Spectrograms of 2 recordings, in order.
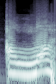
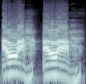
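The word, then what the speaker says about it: الله: Kalau kami Allah, lamnya tuh kalau ada sama tasydid itu ada 3 tuh. Allah ditafkim bacanya ditebalkan. Allah bukan Allah ya.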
